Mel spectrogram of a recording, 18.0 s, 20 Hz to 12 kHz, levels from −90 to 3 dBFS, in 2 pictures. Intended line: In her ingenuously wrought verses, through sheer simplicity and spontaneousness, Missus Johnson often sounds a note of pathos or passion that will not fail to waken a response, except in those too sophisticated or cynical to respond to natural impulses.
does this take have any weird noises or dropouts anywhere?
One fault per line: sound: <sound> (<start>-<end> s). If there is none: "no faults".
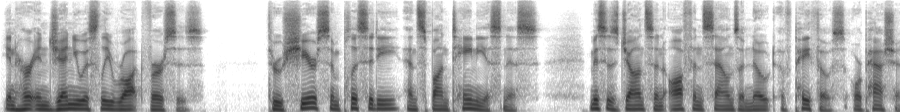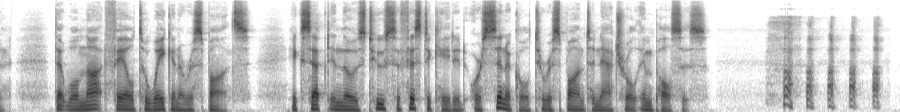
sound: laugh (16.6-17.8 s)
